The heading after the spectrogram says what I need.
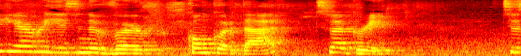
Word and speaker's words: concorda: Or just concorda? Agree? And the answer is eu concordo or eu não concordo. Also, the word concorda has the same pronunciation as with rope.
